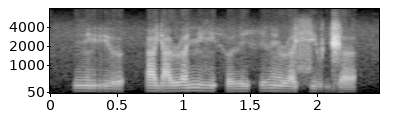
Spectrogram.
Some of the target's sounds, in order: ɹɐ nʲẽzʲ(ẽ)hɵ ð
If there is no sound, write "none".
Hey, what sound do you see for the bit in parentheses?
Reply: ẽ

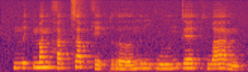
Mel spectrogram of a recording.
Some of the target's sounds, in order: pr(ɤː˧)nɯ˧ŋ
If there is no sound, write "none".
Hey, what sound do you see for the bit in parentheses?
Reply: ɤː˩˦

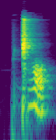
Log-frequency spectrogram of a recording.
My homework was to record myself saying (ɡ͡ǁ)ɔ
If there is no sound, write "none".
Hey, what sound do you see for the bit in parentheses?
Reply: ɡ͡ǁ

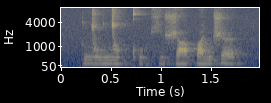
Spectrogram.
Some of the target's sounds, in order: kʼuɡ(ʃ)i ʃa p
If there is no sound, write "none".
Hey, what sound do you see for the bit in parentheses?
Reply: ç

